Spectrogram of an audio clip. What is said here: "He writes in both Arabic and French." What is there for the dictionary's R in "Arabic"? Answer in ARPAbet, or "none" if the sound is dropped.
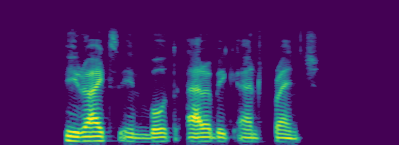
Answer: R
